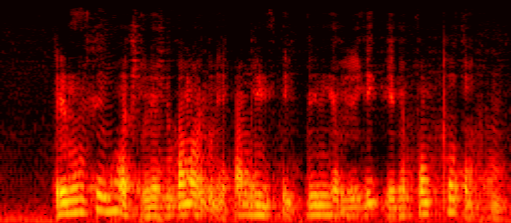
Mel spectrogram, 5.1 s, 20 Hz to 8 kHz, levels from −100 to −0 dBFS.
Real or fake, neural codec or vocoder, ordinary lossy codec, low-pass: fake; codec, 44.1 kHz, 1.7 kbps, Pupu-Codec; Opus, 64 kbps; 7.2 kHz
